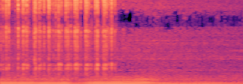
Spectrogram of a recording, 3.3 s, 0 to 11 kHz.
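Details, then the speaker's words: WEN 2000-watt inverter generator running an older 90-amp flux welder while welding farm-trailer cracks: welding crackle cuts out as the overload trips, and the engine falls to a steady idle. Must be shut off and restarted. "right here I realized that the overload on the generator tripped you can hear it just idle down and the welder stopped working so I got to shut it off and restart it"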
